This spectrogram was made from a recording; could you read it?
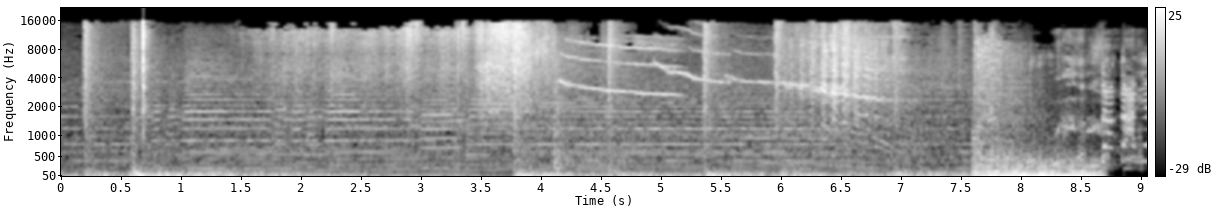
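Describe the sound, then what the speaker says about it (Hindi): Diwali firecrackers burst repeatedly over a loud festive background, with sharp cracks and whistling rockets, then a heavy booming blast near the end. "पटाखा फोड़ रहा है, आज दिवाली है ना"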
